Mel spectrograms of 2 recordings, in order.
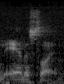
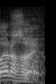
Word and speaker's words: Anaheim: I actually think it was in California in Annisline. Oh, Anaheim. So, That's right. That's how it's pronounced.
